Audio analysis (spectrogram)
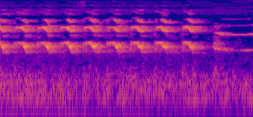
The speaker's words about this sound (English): We'll have the barking seagulls back. Yeah, let's have a little bit of a listen about what we have to put up with during the summer months.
